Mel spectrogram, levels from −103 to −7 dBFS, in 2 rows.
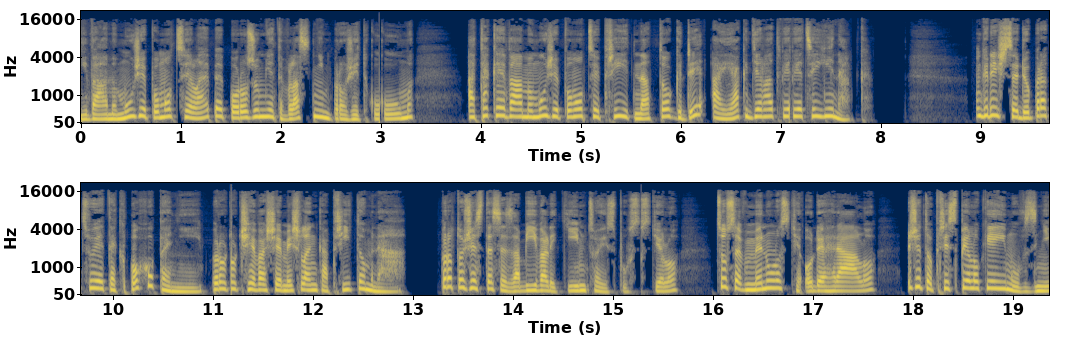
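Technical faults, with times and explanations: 2.98–3.08 s, 7.08–7.18 s, 11.18–11.28 s, 15.28–15.38 s: overlapping chunks. A regular stutter or click where 100 ms of audio plays twice. The audio was handled in 4 s chunks, each starting 100 ms before the previous one ended, so every join repeats that stretch.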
